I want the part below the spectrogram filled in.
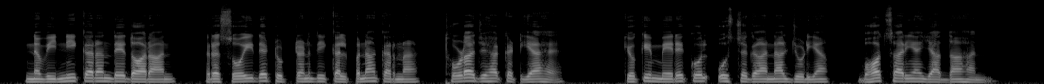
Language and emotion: Punjabi, sad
